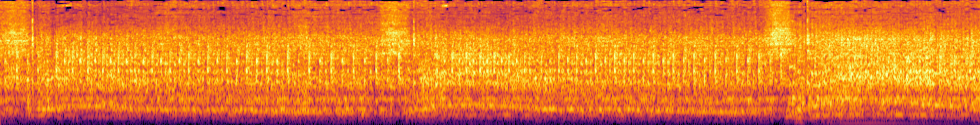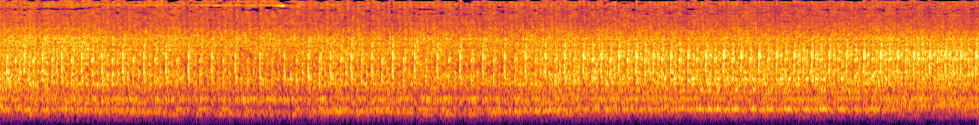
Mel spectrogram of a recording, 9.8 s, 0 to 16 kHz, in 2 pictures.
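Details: Lada 21126 engine idling: light irregular metallic tapping about four times a second over a thin whirr, clearest at the end; internal knock, cause unclear.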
